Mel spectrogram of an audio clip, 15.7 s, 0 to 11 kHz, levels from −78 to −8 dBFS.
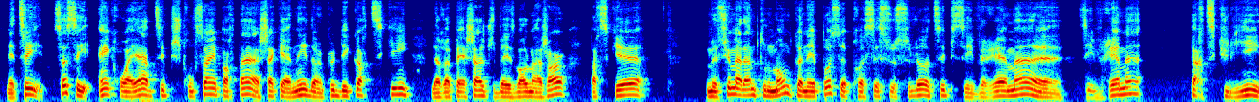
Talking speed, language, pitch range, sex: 170 wpm, French, 115-140 Hz, male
